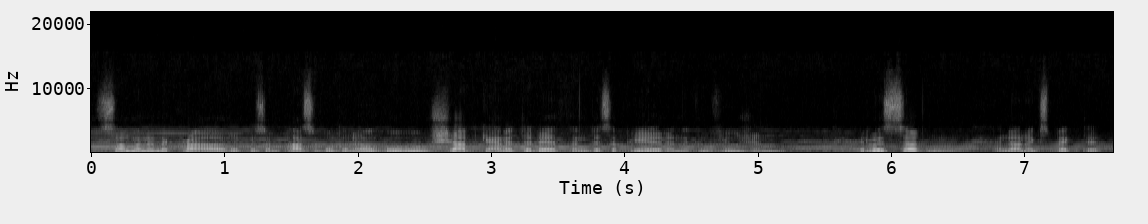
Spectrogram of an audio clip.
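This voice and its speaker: A man's voice: low voice, fairly quick, close to an everyday voice. An actor playing a terse, hard-boiled male investigator in a 1950s radio drama, clipped and matter-of-fact as he talks and narrates. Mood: grim narration. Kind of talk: 1950s radio detective acting, first-person narration. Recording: restored 1950 radio recording, music behind.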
